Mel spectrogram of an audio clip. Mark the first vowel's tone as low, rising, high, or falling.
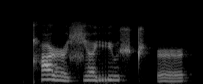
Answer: falling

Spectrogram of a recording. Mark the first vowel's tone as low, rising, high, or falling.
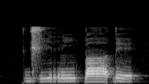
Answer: low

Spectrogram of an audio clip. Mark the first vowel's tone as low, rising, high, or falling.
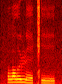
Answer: high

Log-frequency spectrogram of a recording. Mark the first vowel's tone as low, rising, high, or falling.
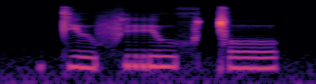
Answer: low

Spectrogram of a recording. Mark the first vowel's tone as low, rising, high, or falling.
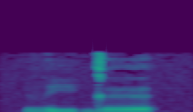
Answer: low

